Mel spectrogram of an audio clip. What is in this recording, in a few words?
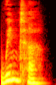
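"winter", British English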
